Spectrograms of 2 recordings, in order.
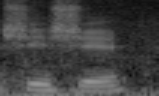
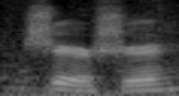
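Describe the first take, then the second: First: Each syllable sounds like English 'she'. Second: Each syllable sounds like English 'sure'. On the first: The speaker calls it wrong. "he's like no it's not she she" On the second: The speaker calls it right. "she is sure sure"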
